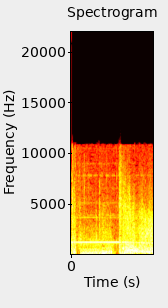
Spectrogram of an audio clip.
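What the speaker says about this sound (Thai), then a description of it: "โดนระเบิด" A loud burst in the Max Payne video game: an explosion or gunfire blast with broadband rumble, a brief dip, then a second sustained boom filling the rest of the second, with no talk over it.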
